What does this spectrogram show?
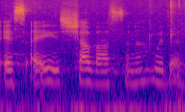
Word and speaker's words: Shavasana: it's an essay it depends on Sanskrit it's pronounced SH so shove asana that spelled essays shavasana with a sound it's hard to know unless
